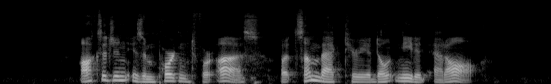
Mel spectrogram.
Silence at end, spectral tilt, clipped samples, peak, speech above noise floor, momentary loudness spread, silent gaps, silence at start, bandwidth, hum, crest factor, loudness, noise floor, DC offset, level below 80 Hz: 0.75 s; -7 dB/octave; under 0.1%; -6 dBFS; 46 dB; 8 LU; none; 0.8 s; 14 kHz; none; 20 dB; -26 LUFS; -72 dBFS; under 0.1%; -62 dBFS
